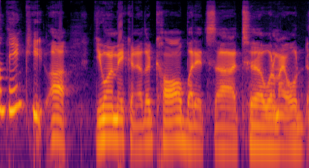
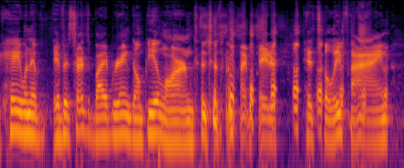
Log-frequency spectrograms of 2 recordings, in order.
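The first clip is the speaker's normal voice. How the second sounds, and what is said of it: Cute girlish put-on voice. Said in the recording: “a kind of a cute girl voice”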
